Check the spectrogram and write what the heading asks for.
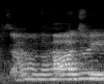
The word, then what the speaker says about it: Audre: in like in the school Pierce it's a-u-d-r-e Audrey you pronounce it Audrey it's three against someone um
